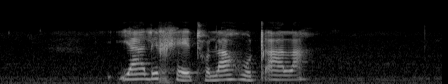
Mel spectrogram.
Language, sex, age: Southern Sotho, female, 25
